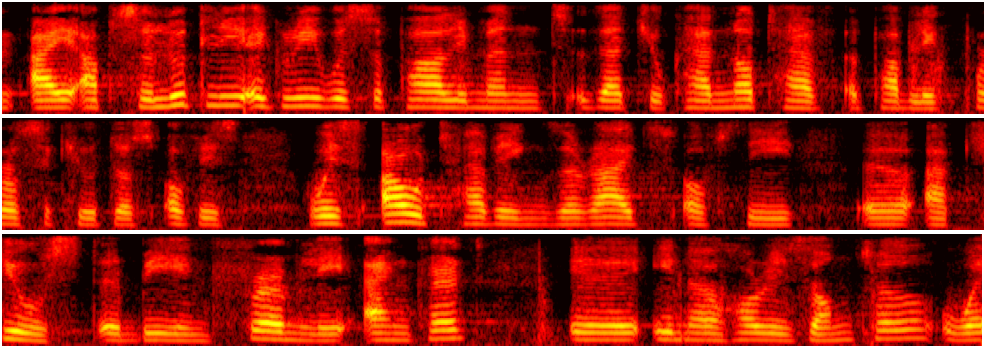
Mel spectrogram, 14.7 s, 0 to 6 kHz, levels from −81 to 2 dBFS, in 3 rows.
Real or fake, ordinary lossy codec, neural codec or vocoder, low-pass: real; Opus, 24 kbps; none; 5.4 kHz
